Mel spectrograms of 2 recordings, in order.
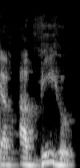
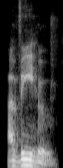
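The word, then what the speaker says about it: Abihu: about uh aaron's sons what is the correct pronunciation where do you put the information it's actually a vihu a vihu right okay now those names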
